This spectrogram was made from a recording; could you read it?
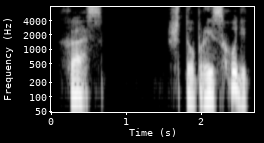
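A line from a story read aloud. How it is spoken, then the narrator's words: Quiet question. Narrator (Russian): тихо спросил Щавель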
